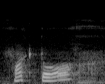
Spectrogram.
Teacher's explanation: o r bem puxado né no final né Factor ara aqui pode quase pronunciar como um a né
